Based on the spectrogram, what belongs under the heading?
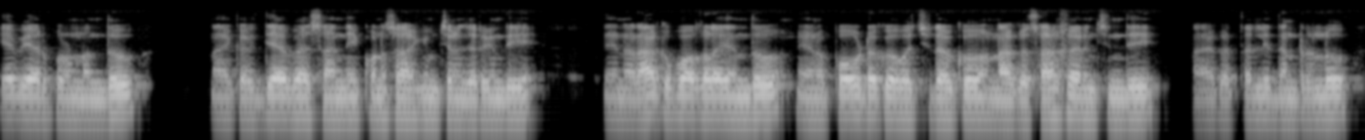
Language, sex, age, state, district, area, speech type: Telugu, male, 30-45, Andhra Pradesh, Sri Balaji, urban, spontaneous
